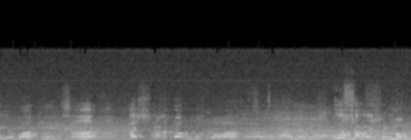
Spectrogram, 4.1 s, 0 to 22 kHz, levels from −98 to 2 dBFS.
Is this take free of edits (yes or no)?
yes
